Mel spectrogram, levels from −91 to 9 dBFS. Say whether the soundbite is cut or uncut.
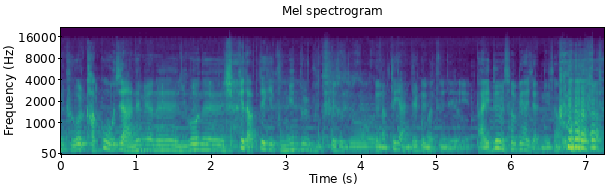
uncut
